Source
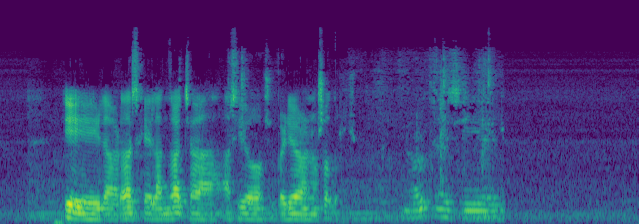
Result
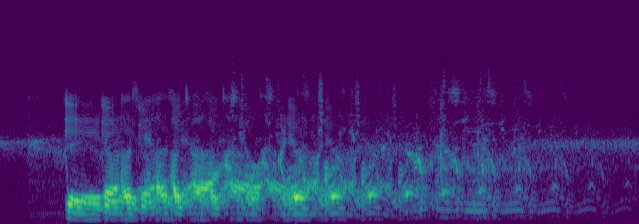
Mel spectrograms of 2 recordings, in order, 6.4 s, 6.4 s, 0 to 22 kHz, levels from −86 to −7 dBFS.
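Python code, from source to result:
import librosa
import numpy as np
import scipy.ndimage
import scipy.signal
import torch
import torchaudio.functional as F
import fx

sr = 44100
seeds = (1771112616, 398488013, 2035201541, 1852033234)

y = fx.auto_wah(x, sr, base_hz=460.0, top_hz=1600.0, q=11.0, full_db=-18.0, direction='down')
y = fx.echo_warbled(y, sr, ms=367, feedback_pct=53, rate_hz=2.8, cents=90, wet_db=-5.5)
y = y * librosa.db_to_amplitude(3.5)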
